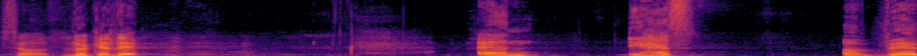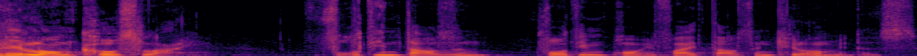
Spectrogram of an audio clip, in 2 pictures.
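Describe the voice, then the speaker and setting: A man with a Chinese accent speaks at a fairly slow pace and a fairly high pitch, with long, frequent pauses. His delivery has very wide pitch swings and big swings in loudness. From China (Fujian). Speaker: industry speaker, feed additive specialist. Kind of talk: conference presentation. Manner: halting, with fillers and repetitions.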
